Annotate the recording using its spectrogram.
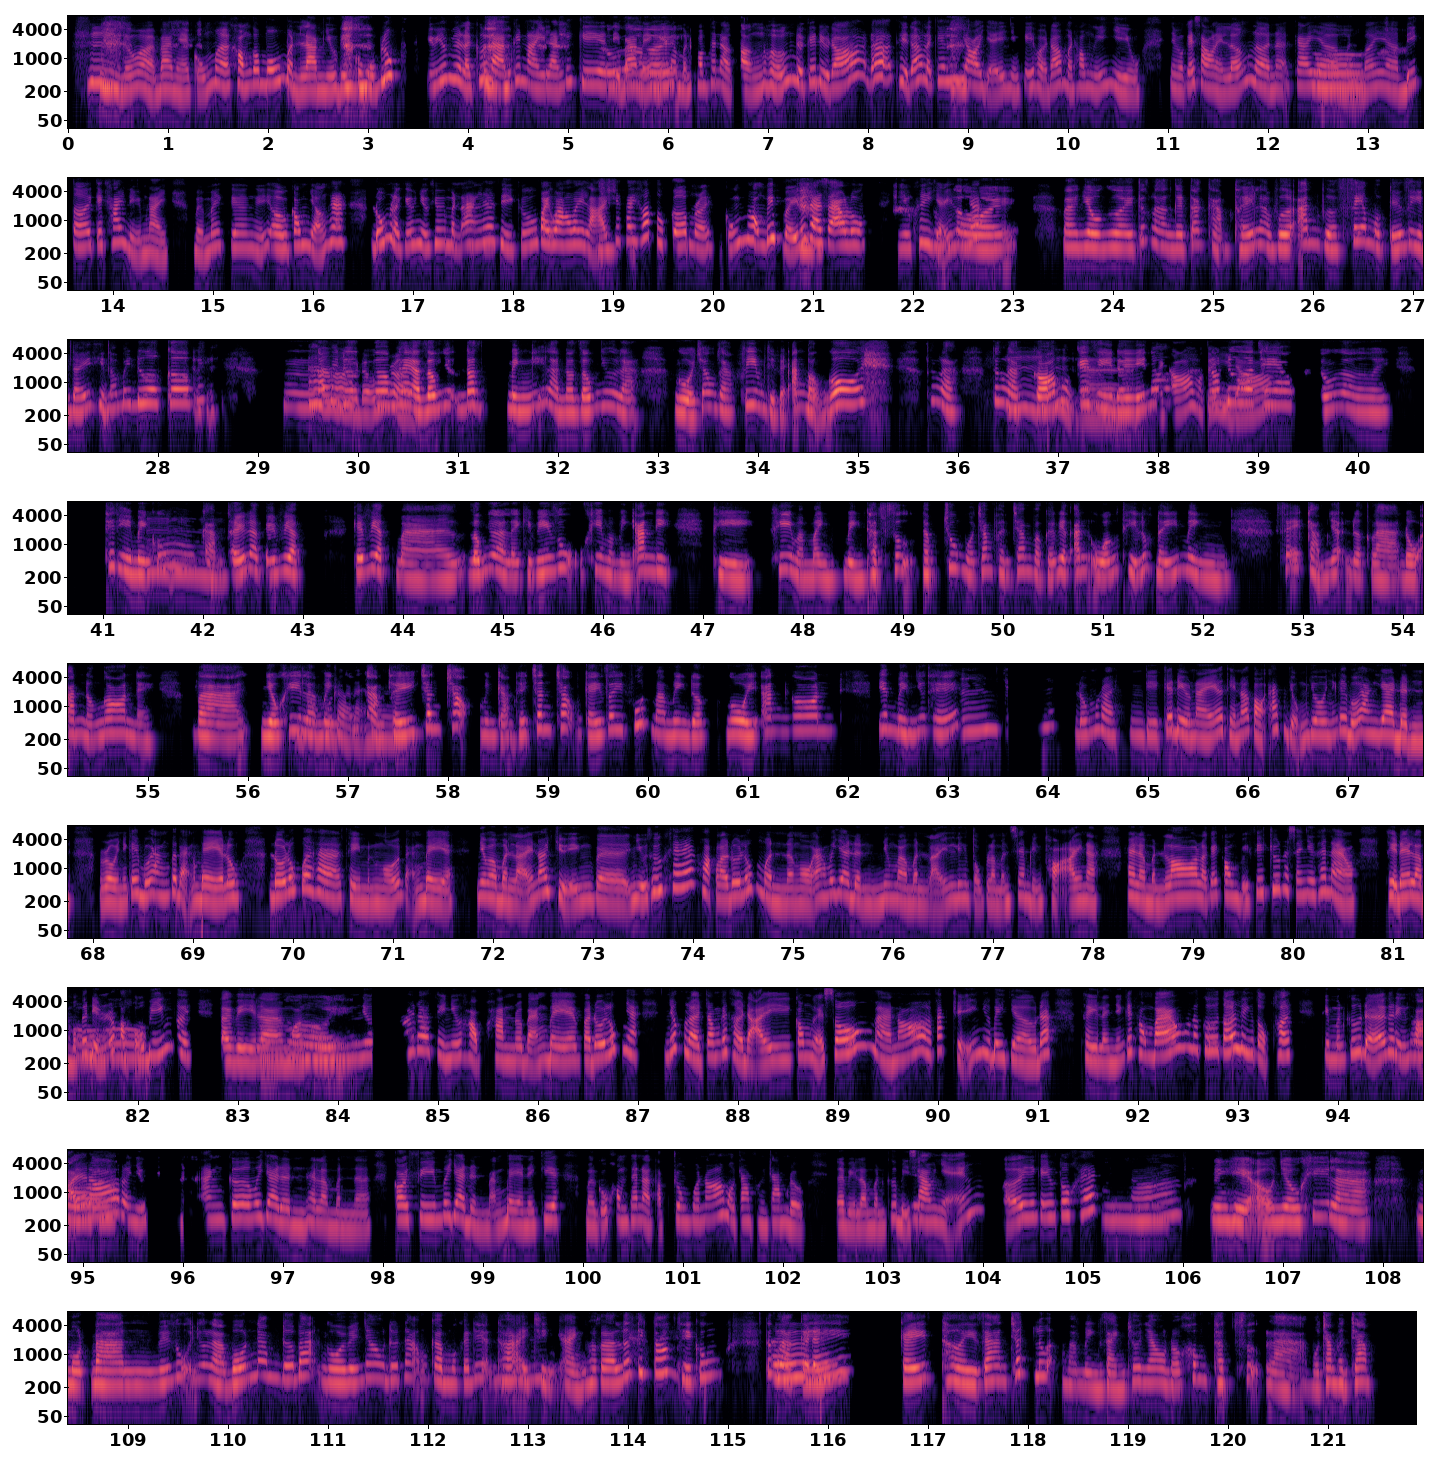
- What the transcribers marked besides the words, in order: laugh; laugh; chuckle; tapping; unintelligible speech; laugh; laugh; laugh; laughing while speaking: "Ờ, đúng rồi"; laughing while speaking: "ấy"; laughing while speaking: "Ừm"; other background noise; laugh; laughing while speaking: "Ừ"
- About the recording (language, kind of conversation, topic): Vietnamese, podcast, Bạn định nghĩa chánh niệm một cách đơn giản như thế nào?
